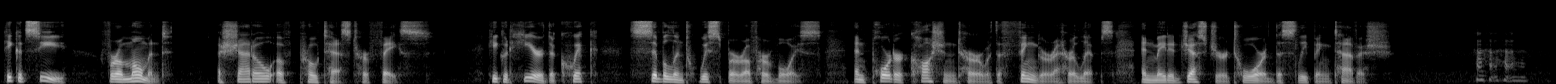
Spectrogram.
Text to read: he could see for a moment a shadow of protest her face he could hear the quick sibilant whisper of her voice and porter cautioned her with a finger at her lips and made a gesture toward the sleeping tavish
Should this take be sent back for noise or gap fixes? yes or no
yes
